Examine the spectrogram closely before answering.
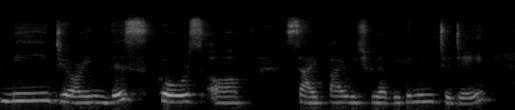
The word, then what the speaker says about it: SciPy: them so let us begin our class on skyfi and and it is actually uh pronounced as scipi many of you can even say Ci or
